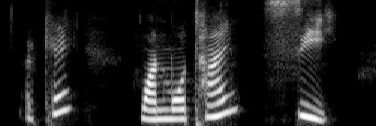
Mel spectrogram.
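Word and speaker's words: صِ: So when we say it with a kasra, it still needs to have that heavy sound. Okay. Si.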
